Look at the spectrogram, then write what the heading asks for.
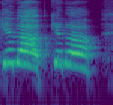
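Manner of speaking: high, loud cheering shout; crowd yell. Acted. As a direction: yell from the stands. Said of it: "you can hear people yelling".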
